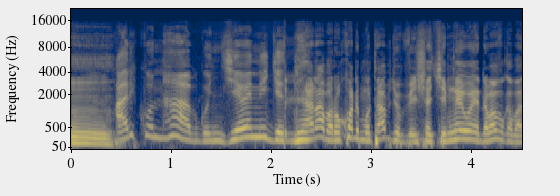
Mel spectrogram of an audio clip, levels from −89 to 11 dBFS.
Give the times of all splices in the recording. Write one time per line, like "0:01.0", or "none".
0:02.2

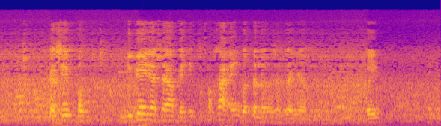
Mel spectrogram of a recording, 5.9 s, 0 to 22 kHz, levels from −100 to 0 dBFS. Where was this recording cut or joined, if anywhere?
0:04.9

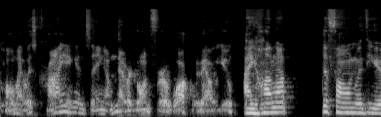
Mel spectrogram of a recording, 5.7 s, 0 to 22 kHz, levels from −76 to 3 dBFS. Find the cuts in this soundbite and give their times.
0:03.6

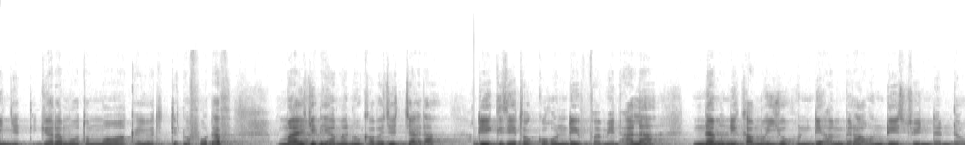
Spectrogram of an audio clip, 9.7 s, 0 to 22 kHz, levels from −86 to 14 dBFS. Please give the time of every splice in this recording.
0:04.7

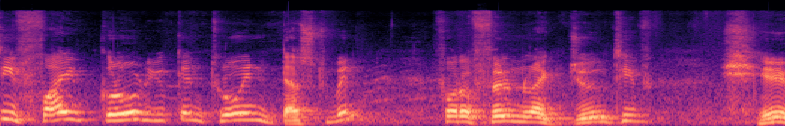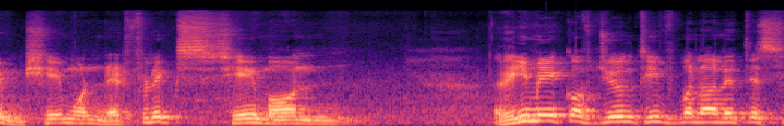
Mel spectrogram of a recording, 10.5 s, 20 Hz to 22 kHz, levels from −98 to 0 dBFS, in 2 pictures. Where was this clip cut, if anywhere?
none

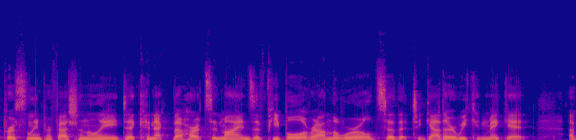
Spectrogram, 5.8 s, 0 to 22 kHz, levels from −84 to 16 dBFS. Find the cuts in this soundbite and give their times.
none

